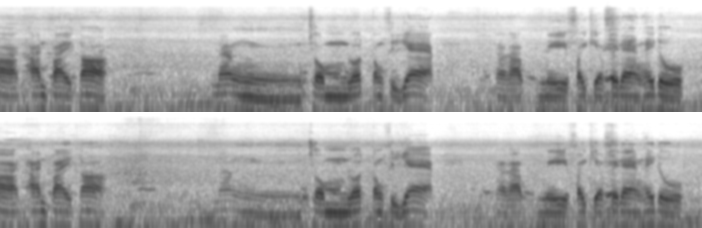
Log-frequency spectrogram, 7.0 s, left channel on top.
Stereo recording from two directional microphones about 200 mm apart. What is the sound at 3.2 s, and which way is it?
Speech, 10° left (ahead or behind).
